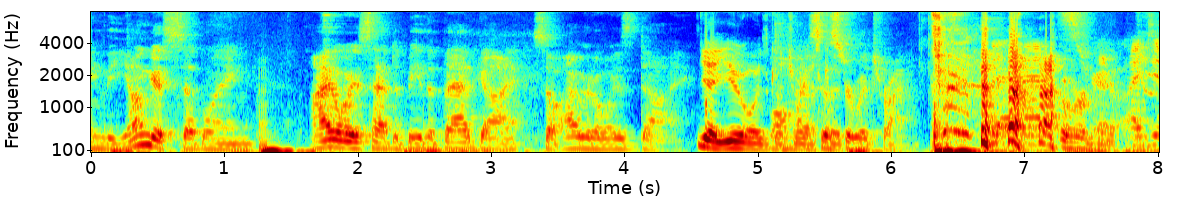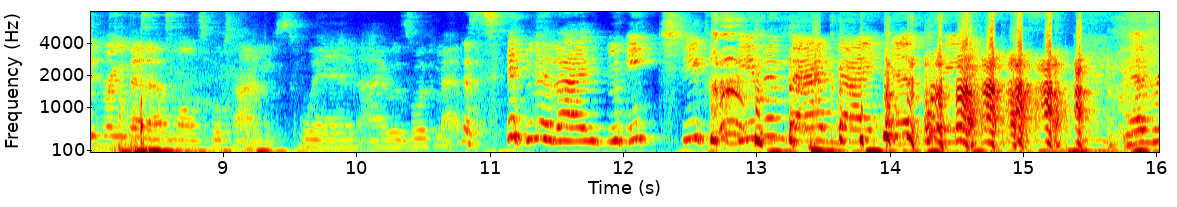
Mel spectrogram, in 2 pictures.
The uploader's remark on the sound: Sound is a bit rough, please be gracious.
